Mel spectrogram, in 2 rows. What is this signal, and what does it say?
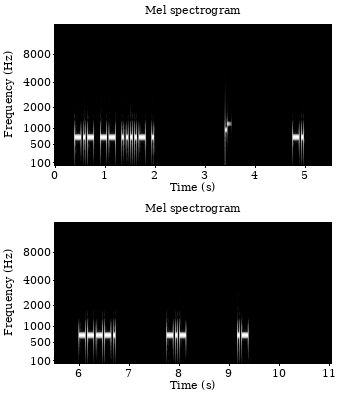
Morse code, heard as a keyed tone, about 28 wpm, spaced as for 12 wpm, 700 Hz. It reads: KM4E N9KA
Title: USA Call Signs - 4 Characters - 8x Character Spacing - 28wpm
